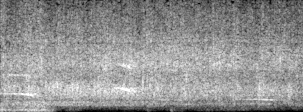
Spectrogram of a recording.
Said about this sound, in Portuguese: Mas, gente, uma salva de palmas para eles, vocês podem sentar.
